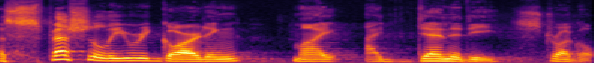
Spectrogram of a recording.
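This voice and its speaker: A man speaking at a very slow pace on a very clean recording with a silent background. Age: 70s. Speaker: storyteller sharing a personal mental health story. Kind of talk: personal testimony on stage. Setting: stage with audience.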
